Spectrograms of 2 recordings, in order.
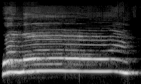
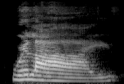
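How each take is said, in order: First: High, loud shouted announcement; excited shout. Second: Said in the usual way. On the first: Real, not acted. Host to livestream viewers, excited high shout. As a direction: belt it out to the viewers.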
